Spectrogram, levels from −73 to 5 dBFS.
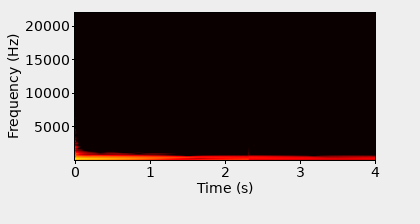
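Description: A short recording of sounds that loses its top end abruptly at 2.31 s and stays that way to the end. From that point nothing is present above 3.2 kHz, so the sound turns dull and boxy, with no gap at the transition and no obvious change in loudness. A new, faint noise floor, roughly 55 dB below the signal, also appears. The pattern points to an input switched to a poorer device, likely a narrower-band microphone or headset call profile.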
